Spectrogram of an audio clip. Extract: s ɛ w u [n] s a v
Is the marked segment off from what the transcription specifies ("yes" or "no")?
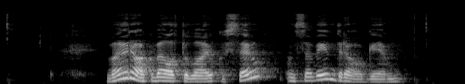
no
